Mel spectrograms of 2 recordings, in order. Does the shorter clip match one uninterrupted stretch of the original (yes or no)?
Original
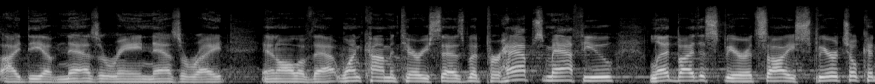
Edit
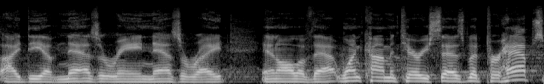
yes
